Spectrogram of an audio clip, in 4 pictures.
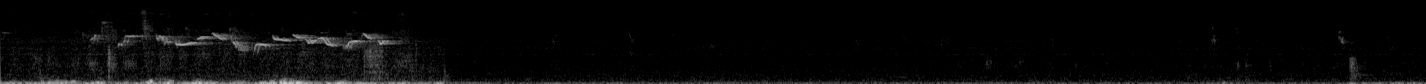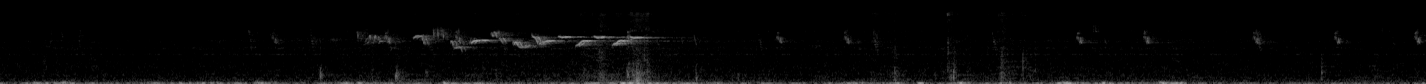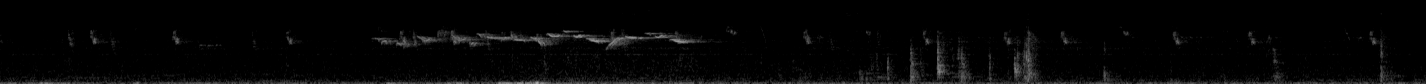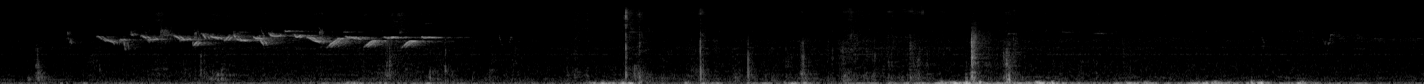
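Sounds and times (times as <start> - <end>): songbird singing falling notes: 0.0 - 4.4, 16.7 - 21.4, 32.2 - 41.4, 43.2 - 48.0
short bird chirps: 0.8 - 4.2, 18.0 - 21.2, 43.8 - 47.5.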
